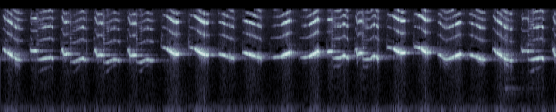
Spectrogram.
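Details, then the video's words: A champion chestnut-bellied seed finch sings a rich, continuous run of clear whistled notes, sliding up and down in quick succession, with a faint low indoor rumble beneath. "CURIÓ DOS SONHOS | CANTO DO CAMPEÃO"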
